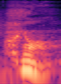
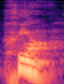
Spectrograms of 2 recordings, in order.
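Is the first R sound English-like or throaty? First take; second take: throaty; throaty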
